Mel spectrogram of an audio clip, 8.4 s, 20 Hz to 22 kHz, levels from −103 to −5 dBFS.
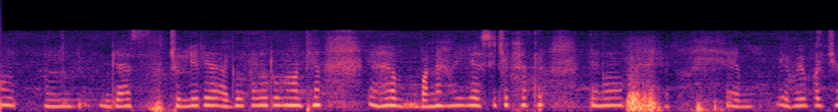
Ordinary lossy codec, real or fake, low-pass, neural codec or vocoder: none; fake; 7.2 kHz; codec, 44.1 kHz, 2.6 kbps, SNAC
